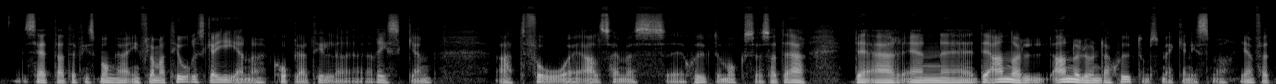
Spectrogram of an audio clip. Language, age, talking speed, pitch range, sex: Swedish, 40-59, 125 wpm, 90-110 Hz, male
